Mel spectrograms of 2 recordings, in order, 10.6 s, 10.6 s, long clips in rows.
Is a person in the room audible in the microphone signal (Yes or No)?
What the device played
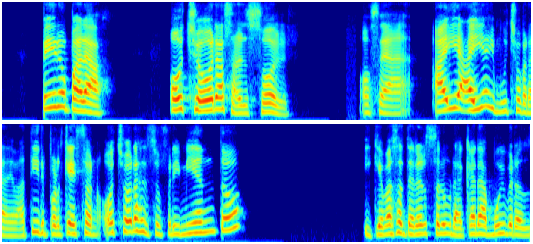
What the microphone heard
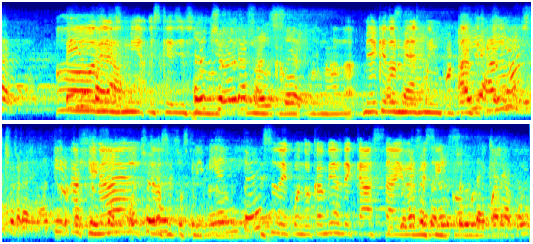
Yes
